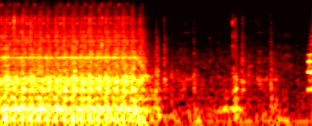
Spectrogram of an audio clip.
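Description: A sewing machine runs fast and steady stitching a zigzag seam on pockets, then stops, leaving a few quiet clicks and handling noises.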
